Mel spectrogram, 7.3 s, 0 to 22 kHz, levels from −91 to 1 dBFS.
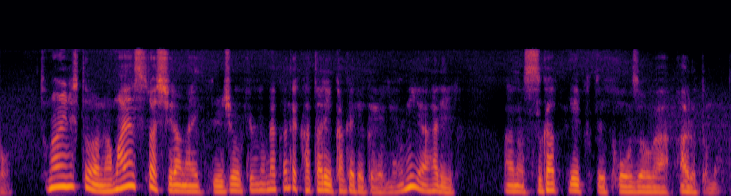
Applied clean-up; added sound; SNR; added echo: neural mask model Resemble Enhance denoiser.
